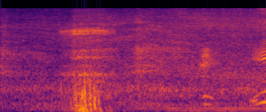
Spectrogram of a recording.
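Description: Road traffic: a brief low rumble about half a second in, then a faint steady low hum.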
